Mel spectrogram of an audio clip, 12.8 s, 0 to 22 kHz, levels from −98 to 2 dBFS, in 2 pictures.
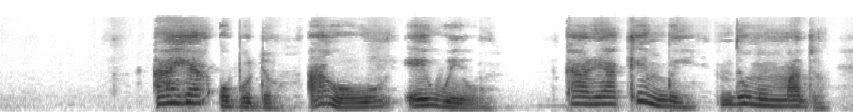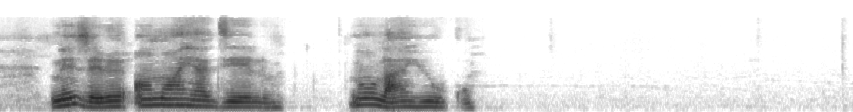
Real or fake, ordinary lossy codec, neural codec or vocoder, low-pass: fake; AAC, 32 kbps; codec, 44.1 kHz, 7.8 kbps, DAC; 19.8 kHz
